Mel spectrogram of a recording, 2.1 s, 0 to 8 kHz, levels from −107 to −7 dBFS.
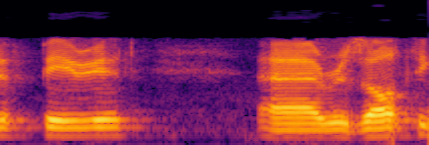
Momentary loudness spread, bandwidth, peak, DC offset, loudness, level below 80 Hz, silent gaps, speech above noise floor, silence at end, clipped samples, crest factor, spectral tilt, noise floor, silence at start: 7 LU; 4 kHz; -4 dBFS; under 0.1%; -22 LUFS; -66 dBFS; none; 36 dB; 0 s; under 0.1%; 18 dB; -8.5 dB/octave; -58 dBFS; 0 s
